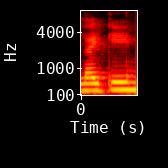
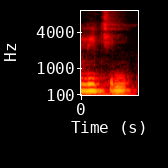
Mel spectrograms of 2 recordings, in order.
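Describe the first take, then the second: First: The first syllable sounds like 'lie', ending 'ken'. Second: The first syllable sounds like 'lee', ending 'chin'. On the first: The speaker calls it right. "That is लाइकेन" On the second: The speaker calls it wrong. "जिसको आप बहुत ही ज़्यादा गलत pronounce करते हो, लीचिन बोलते हो"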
